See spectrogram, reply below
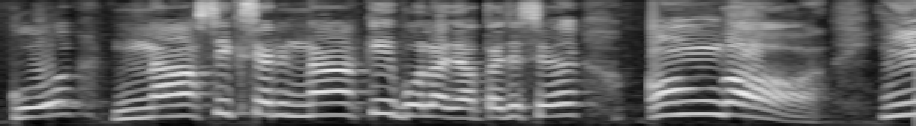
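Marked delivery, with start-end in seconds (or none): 2.7-3.6 अंग said slowly with the nasal ng ringing; nasal sound demo. Shown as a demonstration. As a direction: stretch अंग out through the nose. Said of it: "थोड़ा नकिया करके बोलेंगे". (अंग को नाक से धीरे बोलें)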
